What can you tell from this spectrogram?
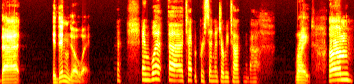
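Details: Adults in conversation; fluent speech.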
